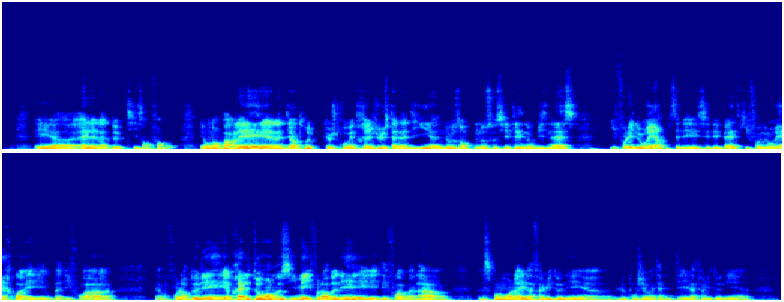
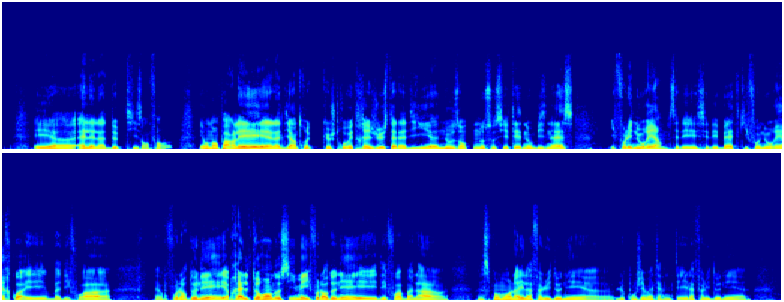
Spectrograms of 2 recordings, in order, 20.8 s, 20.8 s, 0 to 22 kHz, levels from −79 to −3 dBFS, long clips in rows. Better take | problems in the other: second | room echo; slight; dies away in 0.2 s // off-mic speech; far

